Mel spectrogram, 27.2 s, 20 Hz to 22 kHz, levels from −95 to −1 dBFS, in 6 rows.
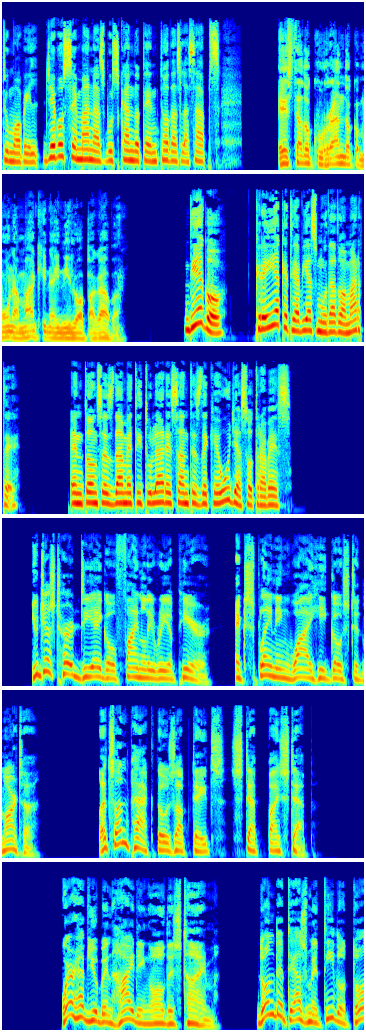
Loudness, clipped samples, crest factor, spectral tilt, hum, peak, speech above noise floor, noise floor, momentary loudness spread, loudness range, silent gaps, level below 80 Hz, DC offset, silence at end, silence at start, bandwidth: -20 LUFS; under 0.1%; 20 dB; -5 dB/octave; none; -2 dBFS; over 70 dB; under -90 dBFS; 12 LU; 9 LU; 3.01-3.41 s, 6.38-6.78 s, 9.47-9.87 s, 12.85-13.85 s, 22.30-23.30 s; -52 dBFS; under 0.1%; 0 s; 0 s; 16 kHz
